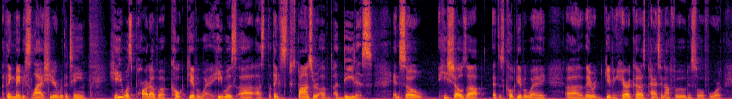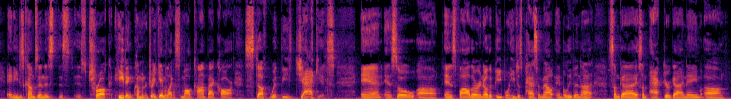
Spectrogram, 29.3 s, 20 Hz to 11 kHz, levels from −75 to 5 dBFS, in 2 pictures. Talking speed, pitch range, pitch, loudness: 205 wpm, 125-145 Hz, 135 Hz, -17 LUFS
